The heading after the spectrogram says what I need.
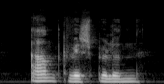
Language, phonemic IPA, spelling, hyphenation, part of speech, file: Dutch, /ˈaːnˌkʋɪs.pə.lə(n)/, aankwispelen, aan‧kwis‧pe‧len, verb, Nl-aankwispelen.ogg
- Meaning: to approach while wagging one's tail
